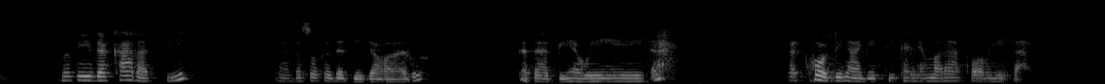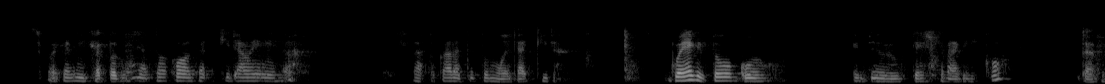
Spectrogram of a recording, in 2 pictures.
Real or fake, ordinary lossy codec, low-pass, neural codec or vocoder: fake; MP3, 32 kbps; 7.2 kHz; codec, 16 kHz, 1.1 kbps, Voila-Tokenizer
